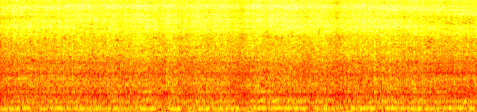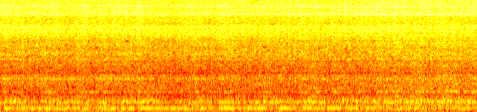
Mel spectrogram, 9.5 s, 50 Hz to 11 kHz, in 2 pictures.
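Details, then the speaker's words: 1965 Ford Mustang V8 with Holley Sniper fuel injection idling lumpy and uneven with a misfire and hunting idle; cam sounds good, running too rich; causes found include a couple of rockers out of adjustment and a resistor wire. "we got a Miss I don't know if that's mess with the cam it's actually running leaning enough to where the cam sounds good it's too rich in be so walk me through what all problems did we have with it running well it's searching"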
